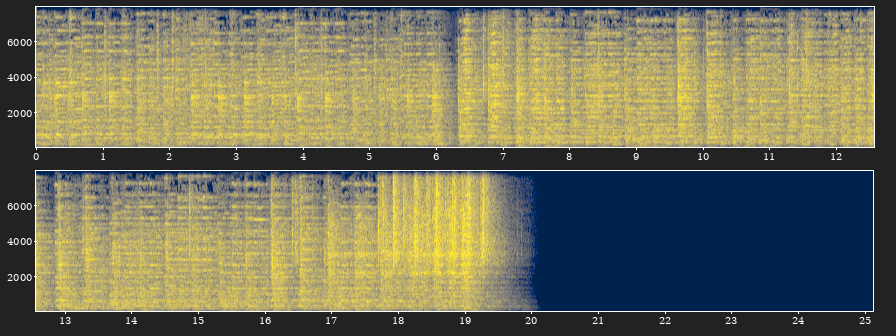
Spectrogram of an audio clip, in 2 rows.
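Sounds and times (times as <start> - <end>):
Russian balalaika playing: 0.0 - 20.0.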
